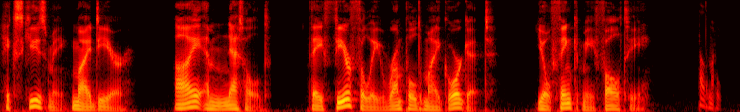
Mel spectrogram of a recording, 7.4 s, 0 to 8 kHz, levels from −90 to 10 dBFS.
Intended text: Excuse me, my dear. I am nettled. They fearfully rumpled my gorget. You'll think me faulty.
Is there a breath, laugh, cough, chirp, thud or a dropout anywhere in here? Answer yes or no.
yes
